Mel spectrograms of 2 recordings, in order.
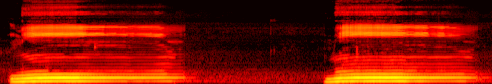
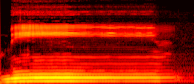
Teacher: یہ حرف میم بھی ہونٹوں سے ادا ہوتا ہے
